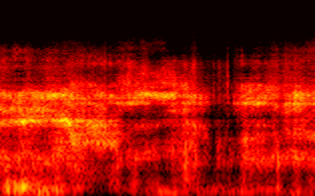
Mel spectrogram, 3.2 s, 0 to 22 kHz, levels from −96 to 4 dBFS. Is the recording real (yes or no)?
no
